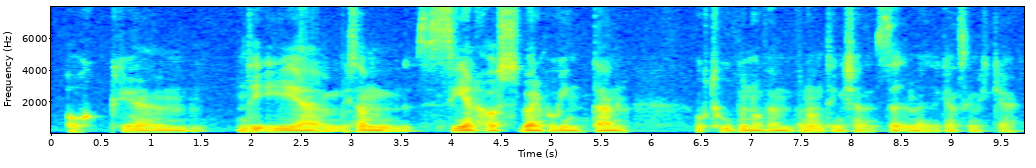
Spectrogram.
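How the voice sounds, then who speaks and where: Amid audible room echo and noticeable background noise, a man speaks at a very slow pace with a fairly low pitch and ordinary pitch variation. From Småland, Sweden (Vetlanda). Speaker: podcast co-host. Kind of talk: casual chat.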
